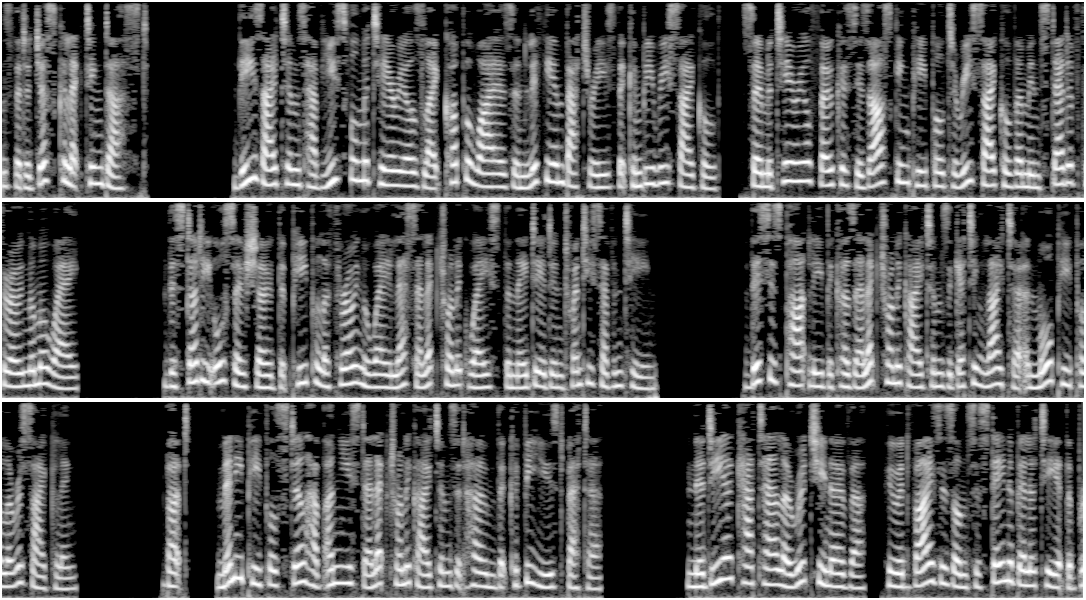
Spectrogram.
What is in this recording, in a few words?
English Lower Intermediate FAST Reading; English Newsroom; People in the UK throw away lots of electric things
